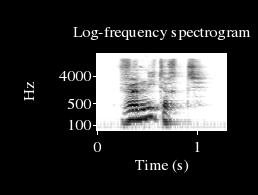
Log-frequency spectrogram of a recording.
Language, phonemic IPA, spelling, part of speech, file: Dutch, /vərˈnitəxt/, vernietigd, verb, Nl-vernietigd.ogg
- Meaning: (adjective) destroyed; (verb) past participle of vernietigen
